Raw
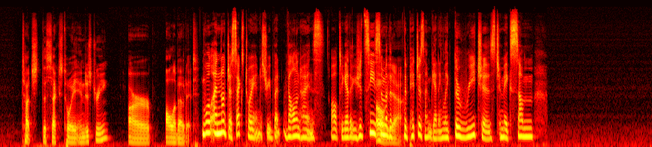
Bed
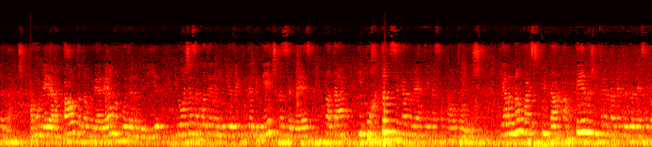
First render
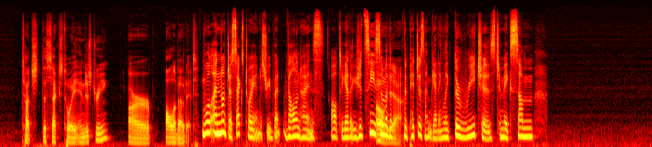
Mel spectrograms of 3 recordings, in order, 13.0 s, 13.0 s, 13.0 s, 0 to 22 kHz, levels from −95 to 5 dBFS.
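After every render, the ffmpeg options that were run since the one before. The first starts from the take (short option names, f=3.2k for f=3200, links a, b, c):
-af anull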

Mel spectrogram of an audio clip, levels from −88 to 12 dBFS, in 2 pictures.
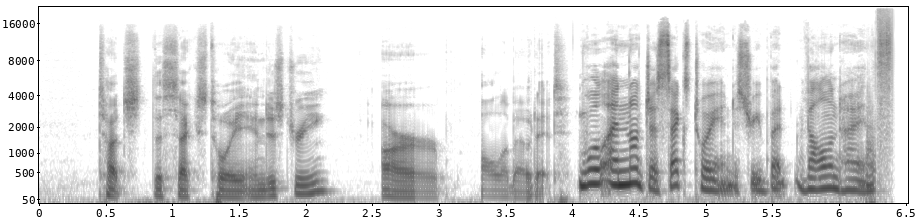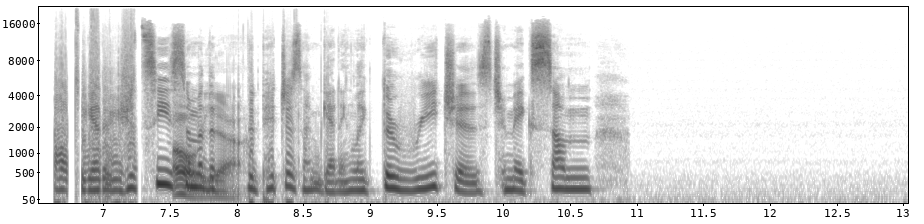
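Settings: -filter_complex "[0:a]asettb=1/sr,asplit=3[a][b][c];[a]atrim=end=2.814[d];[b]atrim=start=2.81:end=3.66,asetpts=PTS-STARTPTS,afade=t=in:d=0.004:c=qsin,afade=t=out:st=0.846:d=0.004:c=qsin,acompressor=threshold=-33dB:ratio=5:attack=3.2:release=140:knee=1:detection=peak[e];[c]atrim=start=3.656[f];[d][e]acrossfade=d=0.004:c1=hsin:c2=qsin[g];[g][f]acrossfade=d=0.004:c1=qsin:c2=hsin,asettb=1/sr,asplit=3[h][i][j];[h]atrim=end=6.204[k];[i]atrim=start=6.2:end=7.29,asetpts=PTS-STARTPTS,afade=t=in:d=0.004:c=qsin,afade=t=out:st=1.086:d=0.004:c=qsin,acrusher=bits=3:mix=0:aa=0.5[l];[j]atrim=start=7.286[m];[k][l]acrossfade=d=0.004:c1=hsin:c2=qsin[n];[n][m]acrossfade=d=0.004:c1=qsin:c2=hsin,asettb=1/sr,asplit=3[o][p][q];[o]atrim=end=7.924[r];[p]atrim=start=7.92:end=8.69,asetpts=PTS-STARTPTS,afade=t=in:d=0.004:c=qsin,afade=t=out:st=0.766:d=0.004:c=qsin,aeval=exprs='clip(val(0),-1,0.0794)':c=same[s];[q]atrim=start=8.686[t];[r][s]acrossfade=d=0.004:c1=hsin:c2=qsin[u];[u][t]acrossfade=d=0.004:c1=qsin:c2=hsin"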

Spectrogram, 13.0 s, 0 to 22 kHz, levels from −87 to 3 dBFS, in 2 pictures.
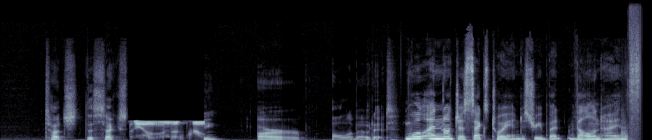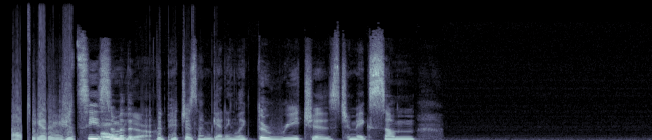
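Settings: -filter_complex "[0:a]asettb=1/sr,asplit=3[a][b][c];[a]atrim=end=1.274[d];[b]atrim=start=1.27:end=2.04,asetpts=PTS-STARTPTS,afade=t=in:d=0.004:c=qsin,afade=t=out:st=0.766:d=0.004:c=qsin,lowpass=f=2.6k:t=q:w=0.5098,lowpass=f=2.6k:t=q:w=0.6013,lowpass=f=2.6k:t=q:w=0.9,lowpass=f=2.6k:t=q:w=2.563,afreqshift=-3000[e];[c]atrim=start=2.036[f];[d][e]acrossfade=d=0.004:c1=hsin:c2=qsin[g];[g][f]acrossfade=d=0.004:c1=qsin:c2=hsin,asettb=1/sr,asplit=3[h][i][j];[h]atrim=end=7.234[k];[i]atrim=start=7.23:end=8.01,asetpts=PTS-STARTPTS,afade=t=in:d=0.004:c=qsin,afade=t=out:st=0.776:d=0.004:c=qsin,asplit=2[l][m];[m]adelay=17,volume=-8dB[n];[l][n]amix=inputs=2:normalize=0,atrim=end_sample=34398[o];[j]atrim=start=8.006[p];[k][o]acrossfade=d=0.004:c1=hsin:c2=qsin[q];[q][p]acrossfade=d=0.004:c1=qsin:c2=hsin"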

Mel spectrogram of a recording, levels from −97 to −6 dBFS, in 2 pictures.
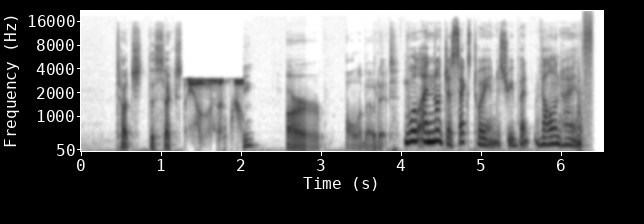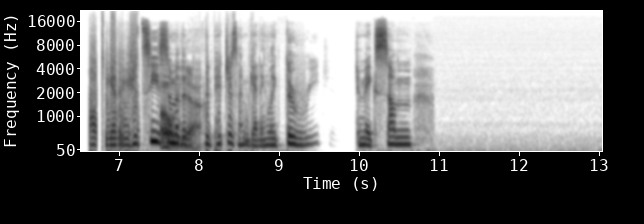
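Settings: -filter_complex "[0:a]asplit=2[a][b];[a]atrim=end=9.97,asetpts=PTS-STARTPTS,afade=t=out:st=9.29:d=0.68:c=exp[c];[b]atrim=start=9.97,asetpts=PTS-STARTPTS,afade=t=in:d=0.004:c=hsin[d];[c][d]concat=n=2:v=0:a=1"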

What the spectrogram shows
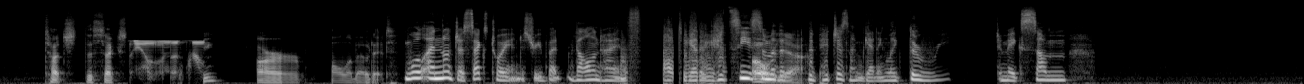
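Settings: -af "aemphasis=mode=reproduction:type=50fm,aecho=1:1:3.7:0.39"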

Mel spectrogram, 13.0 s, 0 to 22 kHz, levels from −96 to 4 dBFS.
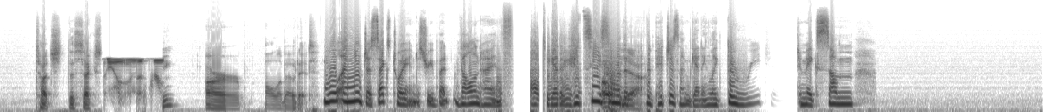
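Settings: -af "volume=14.5dB,asoftclip=hard,volume=-14.5dB"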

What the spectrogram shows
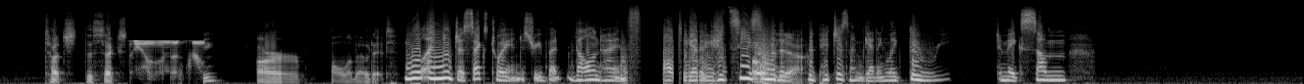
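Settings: -af "volume=3dB"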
